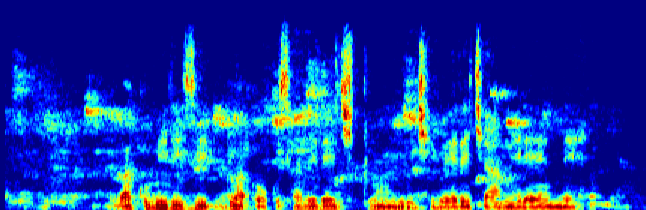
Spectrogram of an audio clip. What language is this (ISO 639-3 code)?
lug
